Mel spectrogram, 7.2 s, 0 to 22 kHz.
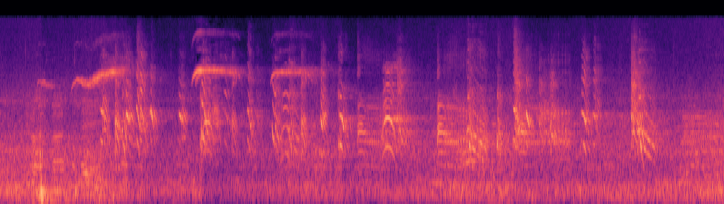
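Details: Two wild Eurasian jackdaws forage on the ground for grass seeds and turn over clumps of moss in Helsinki, Finland, in July 2015. They give short, harsh, squawking calls in irregular bursts, some rising and falling.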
